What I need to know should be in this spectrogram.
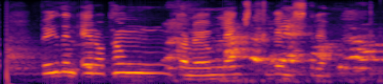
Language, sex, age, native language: Icelandic, female, 18-19, Icelandic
